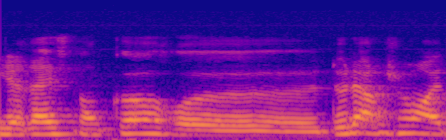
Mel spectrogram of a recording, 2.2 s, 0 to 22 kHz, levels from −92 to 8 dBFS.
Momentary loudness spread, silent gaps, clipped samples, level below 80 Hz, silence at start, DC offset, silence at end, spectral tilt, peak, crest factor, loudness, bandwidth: 4 LU; none; under 0.1%; -58 dBFS; 0 s; under 0.1%; 0 s; -7.5 dB/octave; -10 dBFS; 14 dB; -24 LUFS; 7.8 kHz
